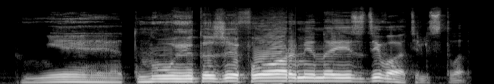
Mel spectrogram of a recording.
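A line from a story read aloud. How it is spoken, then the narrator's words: Old vampire's rueful sigh. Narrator (Russian): Сокрушенно вздохнул старенький вампир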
